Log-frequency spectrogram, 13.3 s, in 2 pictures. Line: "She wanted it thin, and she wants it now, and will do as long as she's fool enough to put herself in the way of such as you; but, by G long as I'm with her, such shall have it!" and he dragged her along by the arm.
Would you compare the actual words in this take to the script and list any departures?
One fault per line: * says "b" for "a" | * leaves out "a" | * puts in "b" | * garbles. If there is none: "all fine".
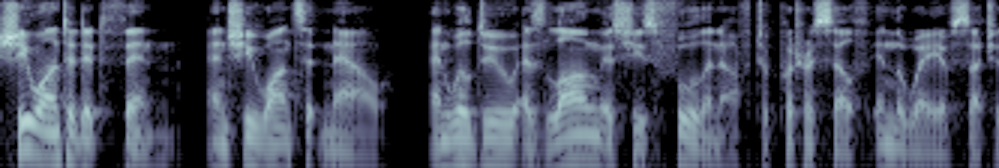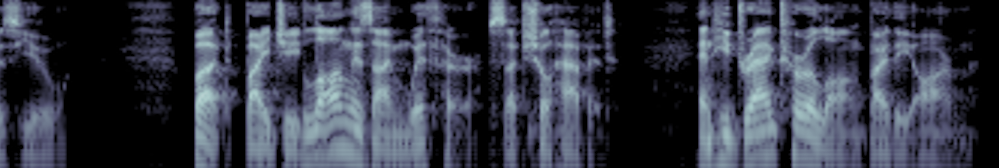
all fine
